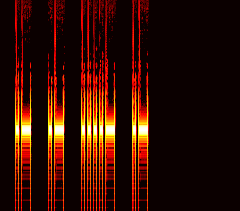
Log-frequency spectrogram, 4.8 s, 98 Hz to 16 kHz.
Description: Morse code, heard as a keyed tone, about 20 wpm, spaced as for 15 wpm, 700 Hz. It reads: AA4A
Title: 055 Lesson 10g - Letter r - Call Signs 20wpm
